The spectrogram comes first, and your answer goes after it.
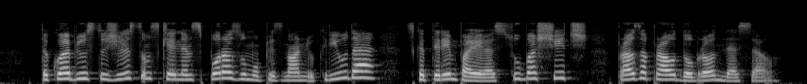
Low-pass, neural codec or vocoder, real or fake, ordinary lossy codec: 7.2 kHz; codec, 16 kHz in and 24 kHz out, 1 kbps, XY-Tokenizer; fake; none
